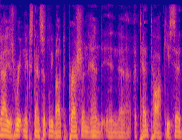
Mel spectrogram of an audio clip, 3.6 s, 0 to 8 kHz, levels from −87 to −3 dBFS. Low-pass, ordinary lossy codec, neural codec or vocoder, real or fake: 7.2 kHz; AAC, 32 kbps; none; real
